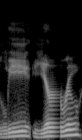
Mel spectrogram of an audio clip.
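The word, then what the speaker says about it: Li Yueru: Lee Yuru. Lee. Yeah, that you pronounced it right the first time.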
